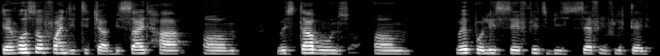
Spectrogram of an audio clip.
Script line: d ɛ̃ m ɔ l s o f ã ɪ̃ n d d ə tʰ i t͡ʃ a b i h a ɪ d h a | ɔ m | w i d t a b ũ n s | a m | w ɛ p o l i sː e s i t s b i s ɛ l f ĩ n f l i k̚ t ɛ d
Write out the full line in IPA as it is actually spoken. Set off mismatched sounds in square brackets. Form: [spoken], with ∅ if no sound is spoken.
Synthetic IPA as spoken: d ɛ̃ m ɔ l s o f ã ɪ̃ n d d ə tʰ i t͡ʃ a b i [s] a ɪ d h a | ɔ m | w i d t a b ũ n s | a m | w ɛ p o l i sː e [f] i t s b i s ɛ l f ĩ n f l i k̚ t ɛ d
